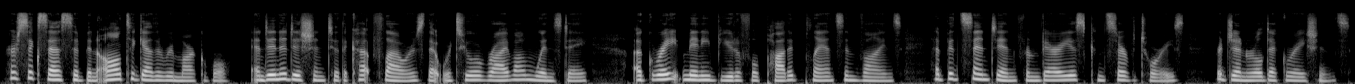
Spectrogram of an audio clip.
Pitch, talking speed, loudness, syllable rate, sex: 195 Hz, 165 wpm, -20 LUFS, 5.5 syllables/s, female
